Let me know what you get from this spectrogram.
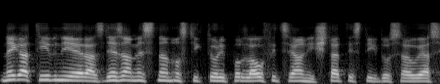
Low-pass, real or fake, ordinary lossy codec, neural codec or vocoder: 7.2 kHz; fake; none; codec, 16 kHz, 0.7 kbps, FocalCodec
